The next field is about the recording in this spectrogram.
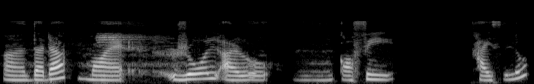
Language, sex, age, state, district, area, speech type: Assamese, female, 18-30, Assam, Kamrup Metropolitan, urban, spontaneous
